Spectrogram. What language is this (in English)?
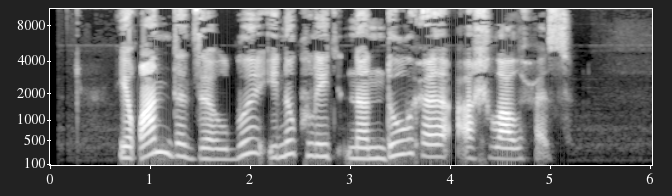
Abkhazian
